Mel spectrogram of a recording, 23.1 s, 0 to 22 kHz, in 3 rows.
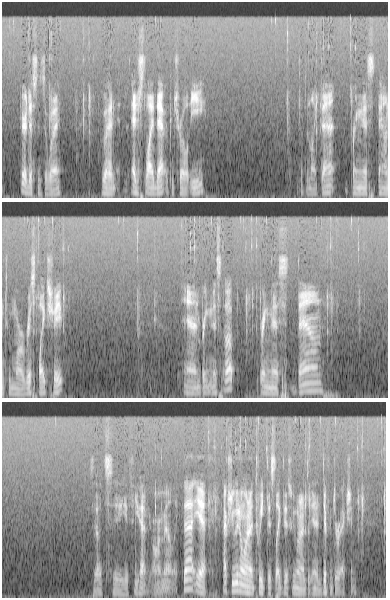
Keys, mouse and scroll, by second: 1.8 ctrl+e, 6.3 a, 6.5 b, 7.0 g, 8.4 a, 8.5 b, 9.0 g, 11.5-13.2 typing, 14.3 a, 14.3 b, 14.9 g, 19.8 ctrl+z, 20.2-23.1 typing.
